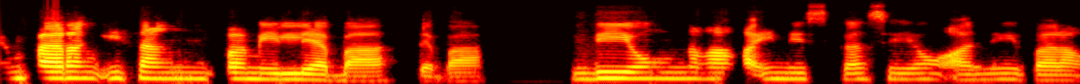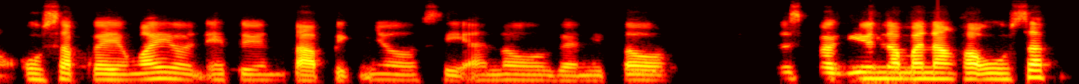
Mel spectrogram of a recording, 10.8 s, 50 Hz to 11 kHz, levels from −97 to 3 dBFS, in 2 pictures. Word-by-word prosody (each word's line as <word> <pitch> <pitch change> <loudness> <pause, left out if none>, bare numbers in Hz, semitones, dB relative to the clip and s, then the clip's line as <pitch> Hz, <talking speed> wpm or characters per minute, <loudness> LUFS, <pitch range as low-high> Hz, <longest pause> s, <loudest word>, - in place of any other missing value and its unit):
'Yung 215 - -5
parang 215 -1 +8
isang 205 -2 -1
pamilya 185 -3 +2
ba, 140 +1 -1 0.2
'di 145 - -8
ba? 135 0 -6 0.4
Hindi 210 +3 +1
'yung 205 0 -3
nakakainis 195 -1 -3
kasi 185 0 -8
'yung 190 -1 -6
ano, 170 +1 -4
eh, 185 -2 -12
parang 160 -2 -3
usap 185 +1 -1
kayo 175 -1 +1
ngayon, 190 -2 0
ito 175 0 -7
'yung 165 0 -10
topic 155 -2 +1
niyo, 170 -2 -9
si 155 -2 -10
ano 160 0 -7
ganito, 155 +2 -4 0.6
tas 205 +1 -6
pag 200 -2 +2
'yun 205 0 +3
naman 200 0 +6
ang 195 - +6
kausap, 190 +6 +4
185 Hz, 170 wpm, -22 LUFS, 165-200 Hz, 0.6 s, parang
